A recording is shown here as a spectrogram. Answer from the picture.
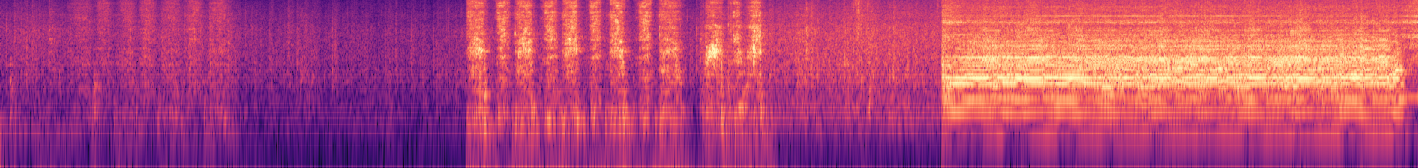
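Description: A block plane taking a series of quick strokes along the edges of an oak box, trimming the overhanging sides flush. About nine and a half seconds in, a power sander with its dust-extraction vacuum starts up and runs steadily, the loudest sound here.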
